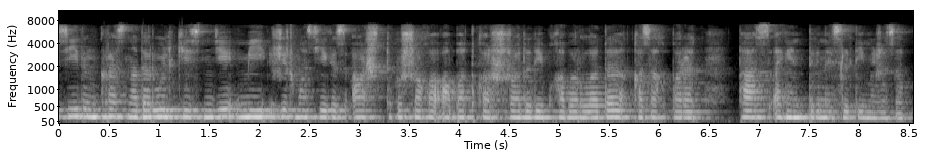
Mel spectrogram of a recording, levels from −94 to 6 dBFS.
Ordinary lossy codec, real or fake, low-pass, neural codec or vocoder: AAC, 48 kbps; real; 7.2 kHz; none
